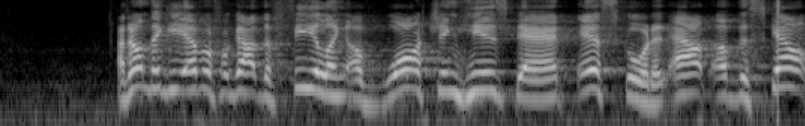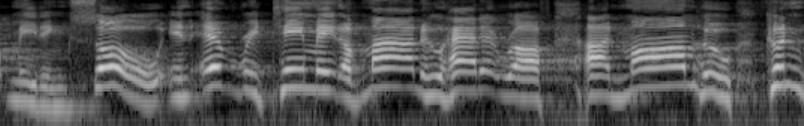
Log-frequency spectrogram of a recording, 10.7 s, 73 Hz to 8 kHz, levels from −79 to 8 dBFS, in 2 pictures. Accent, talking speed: American, 180 wpm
